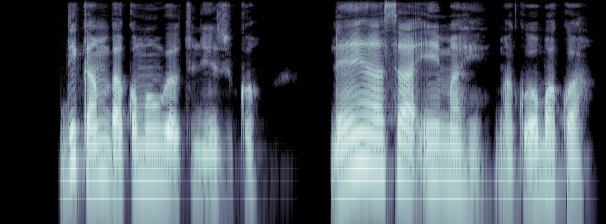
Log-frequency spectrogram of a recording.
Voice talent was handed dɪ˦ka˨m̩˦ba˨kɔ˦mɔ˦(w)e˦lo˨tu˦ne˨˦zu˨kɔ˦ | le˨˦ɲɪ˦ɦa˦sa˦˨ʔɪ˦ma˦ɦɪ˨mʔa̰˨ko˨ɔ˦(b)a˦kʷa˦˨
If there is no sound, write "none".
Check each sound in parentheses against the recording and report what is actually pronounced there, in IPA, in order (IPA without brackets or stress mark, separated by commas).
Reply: w, ɡ͡b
